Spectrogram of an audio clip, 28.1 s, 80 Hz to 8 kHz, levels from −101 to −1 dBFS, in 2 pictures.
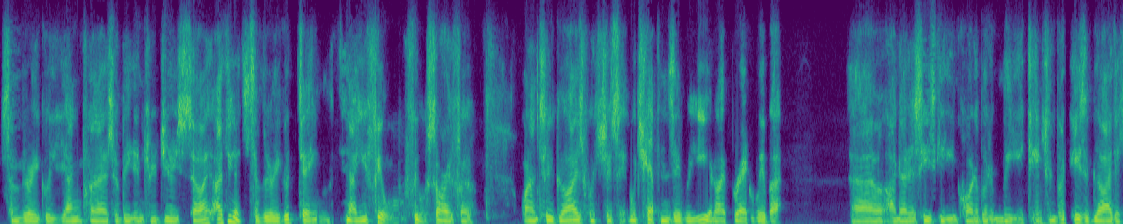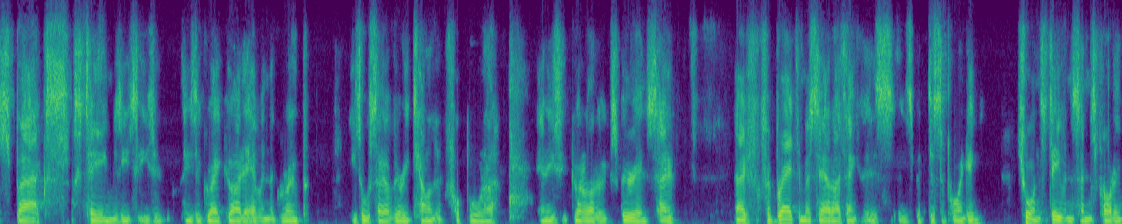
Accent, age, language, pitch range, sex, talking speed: British, 60-79, English, 105-120 Hz, male, 210 wpm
